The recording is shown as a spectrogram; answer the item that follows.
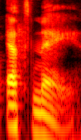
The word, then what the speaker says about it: ethne: And the word that is used for nations is in Greek, E-T-H-N, and then the long form of E, which you pronounce in Greek, ne. So ethne, the mm-hmm.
